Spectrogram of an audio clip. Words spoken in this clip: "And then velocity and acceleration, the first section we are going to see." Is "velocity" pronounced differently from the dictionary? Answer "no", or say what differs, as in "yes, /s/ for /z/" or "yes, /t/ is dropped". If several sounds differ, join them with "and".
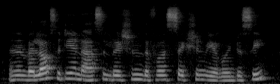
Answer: no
